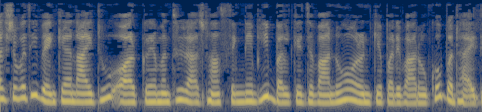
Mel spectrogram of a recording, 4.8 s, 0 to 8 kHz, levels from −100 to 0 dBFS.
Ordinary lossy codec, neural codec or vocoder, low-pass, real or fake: none; none; 7.2 kHz; real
